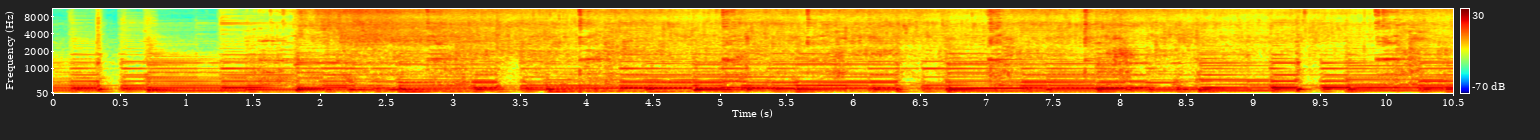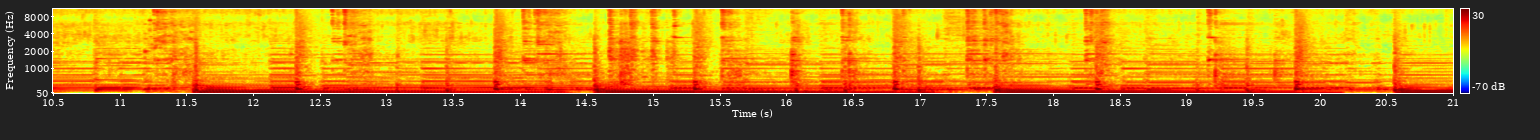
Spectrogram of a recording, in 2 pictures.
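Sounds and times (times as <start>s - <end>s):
metal spatula scraping: 1.5s - 8.5s, 9.8s - 11.7s, 12.3s - 20.0s
vegetables sizzling in hot oil: 1.5s - 21.0s.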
